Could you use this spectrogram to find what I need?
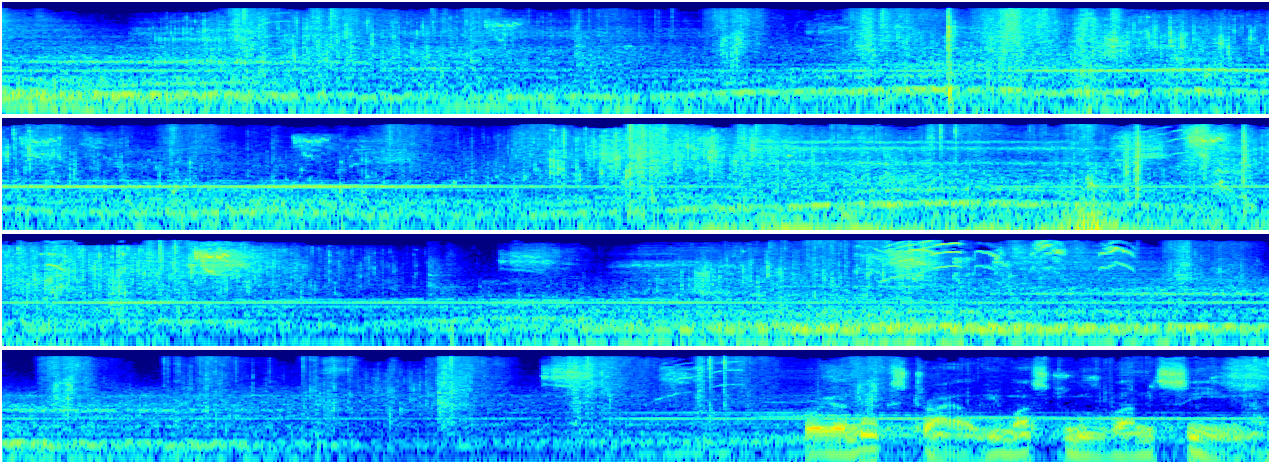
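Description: Footsteps creak across wooden floorboards.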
